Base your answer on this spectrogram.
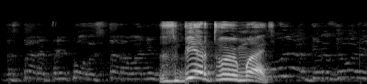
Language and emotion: Russian, angry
